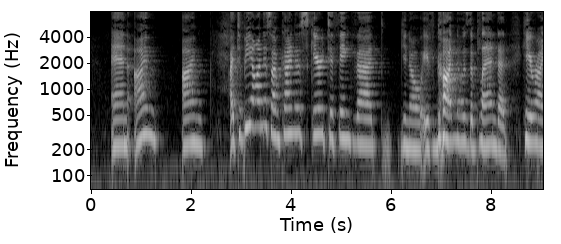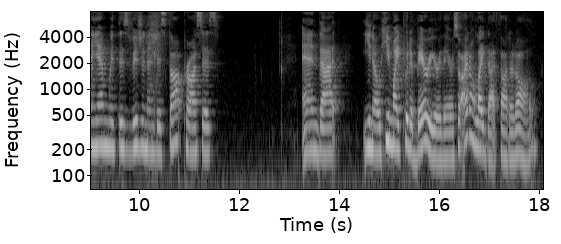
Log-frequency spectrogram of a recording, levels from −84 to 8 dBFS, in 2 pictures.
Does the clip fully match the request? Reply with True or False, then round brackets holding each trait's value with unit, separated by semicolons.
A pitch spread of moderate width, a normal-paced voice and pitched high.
True (4.7 semitones; 165 wpm; 220 Hz)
